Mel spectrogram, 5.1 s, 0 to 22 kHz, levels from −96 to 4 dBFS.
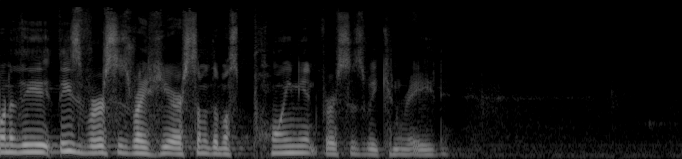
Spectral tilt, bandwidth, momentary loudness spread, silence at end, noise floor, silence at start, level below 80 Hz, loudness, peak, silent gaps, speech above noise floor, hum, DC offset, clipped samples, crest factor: -6 dB/octave; 18 kHz; 11 LU; 1.75 s; -80 dBFS; 0 s; -88 dBFS; -44 LUFS; -26 dBFS; none; 36 dB; none; under 0.1%; under 0.1%; 20 dB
